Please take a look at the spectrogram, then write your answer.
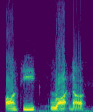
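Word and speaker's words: Antti Raanta: as best i can it's auntie rotna there's a lot of vowels all right it kind of sounds like you're your aunt and you just call her auntie rotna yeah auntie rodney from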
